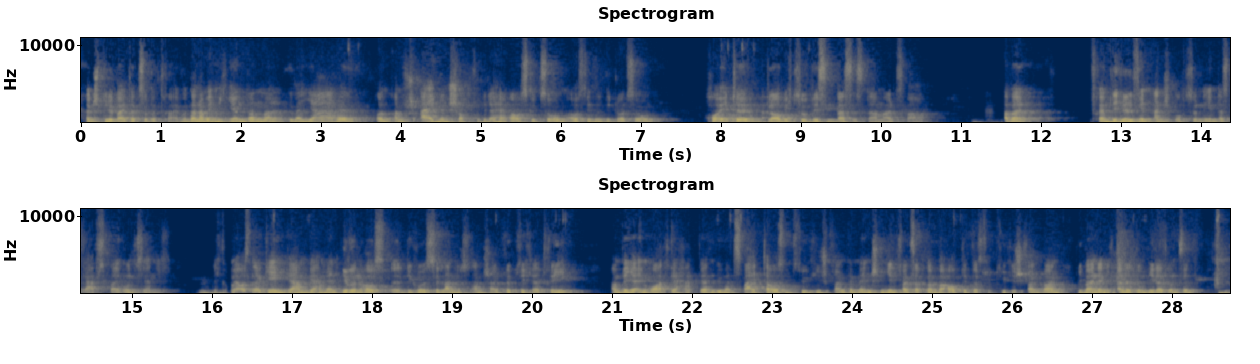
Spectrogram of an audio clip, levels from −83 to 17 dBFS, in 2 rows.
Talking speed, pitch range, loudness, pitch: 200 wpm, 140-185 Hz, -19 LUFS, 155 Hz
